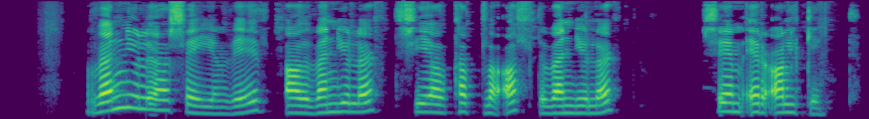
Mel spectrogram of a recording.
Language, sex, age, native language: Icelandic, female, 30-39, Icelandic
